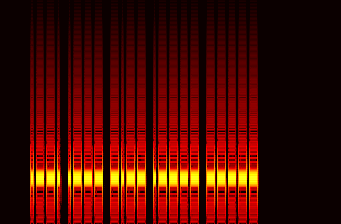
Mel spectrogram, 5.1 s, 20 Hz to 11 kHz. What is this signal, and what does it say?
Morse code, heard as a keyed tone, about 30 wpm, 700 Hz. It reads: PJY10
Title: Code Groups - 5 Letter:Numbers - 30wpm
